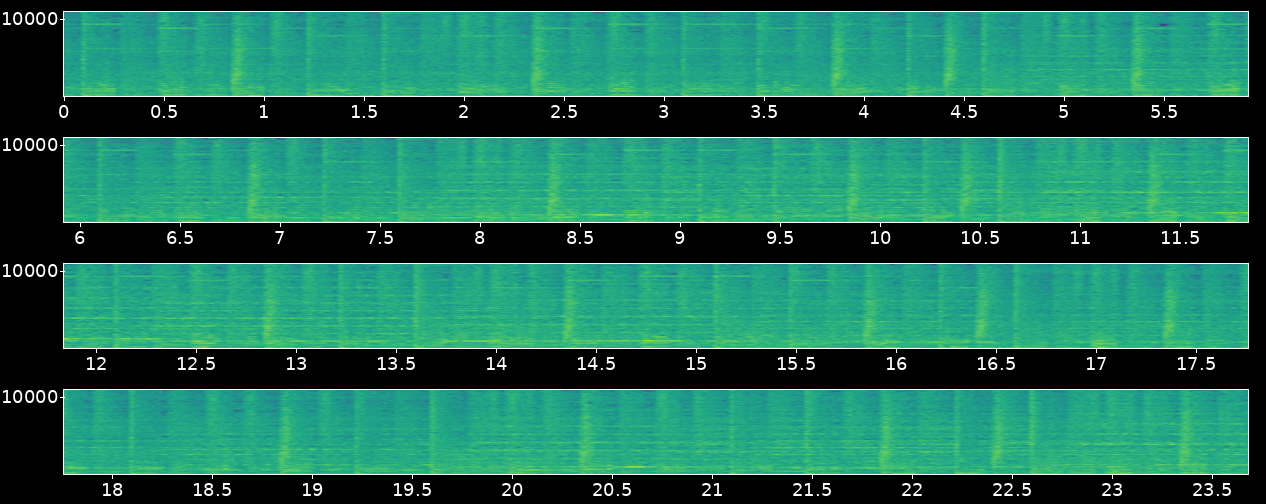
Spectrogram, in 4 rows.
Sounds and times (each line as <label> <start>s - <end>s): synth 0.0s - 23.6s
